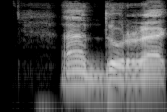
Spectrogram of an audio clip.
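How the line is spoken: Angry curt retort. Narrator (Russian): сердито бросил владыка

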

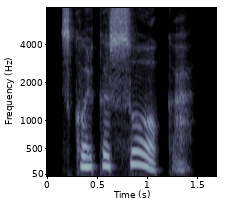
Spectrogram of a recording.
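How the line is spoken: Purring tone. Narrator (Russian): говорит он каким-то мурлыкающим тоном

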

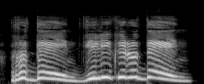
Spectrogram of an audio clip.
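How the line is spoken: Shout over indignant cries. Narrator (Russian): перекрывая негодующие возгласы, Бурдель крикнул

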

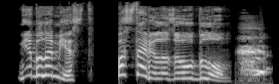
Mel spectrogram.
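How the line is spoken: Laughing. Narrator (Russian): рассмеялась Далила

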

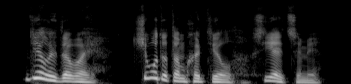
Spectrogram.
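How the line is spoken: Sigh. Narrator (Russian): Вздохнула

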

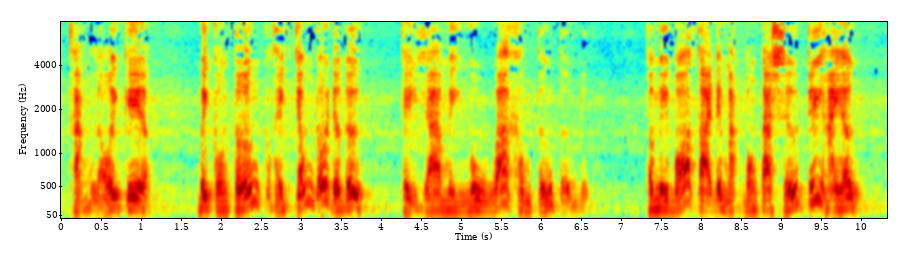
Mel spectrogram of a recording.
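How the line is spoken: Loud laughter. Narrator (Vietnamese): Thiên Diện Hồ Xài Sinh Sơn cười lớn

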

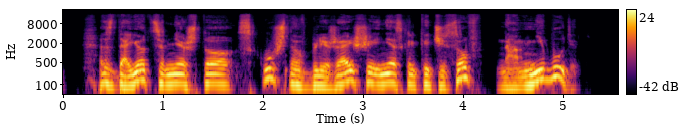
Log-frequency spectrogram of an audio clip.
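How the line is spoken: Muttered through teeth. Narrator (Russian): процедил Монброн

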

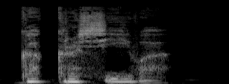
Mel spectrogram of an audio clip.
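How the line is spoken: Barely audible whisper. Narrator (Russian): Лайла еле слышно прошептала

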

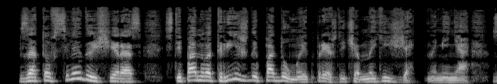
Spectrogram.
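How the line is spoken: Spiteful. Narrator (Russian): злобно сказала Поветруля

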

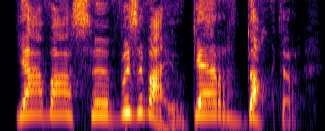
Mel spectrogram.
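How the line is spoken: Shout trembling with anger. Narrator (Russian): крикнул, дрожа от злости

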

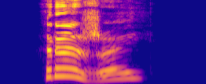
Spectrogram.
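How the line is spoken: Sudden female remark. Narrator (Russian): вдруг сказала Марианна

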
